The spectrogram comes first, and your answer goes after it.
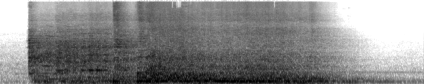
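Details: Supercharged big-block Chevy with fuel injection, startup before a hub dyno session: catches and barks about three seconds with a lumpy, uneven beat before dying off; rough running, later found eight injectors not working.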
